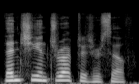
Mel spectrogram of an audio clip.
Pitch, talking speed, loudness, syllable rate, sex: 165 Hz, 170 wpm, -19 LUFS, 6.3 syllables/s, male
